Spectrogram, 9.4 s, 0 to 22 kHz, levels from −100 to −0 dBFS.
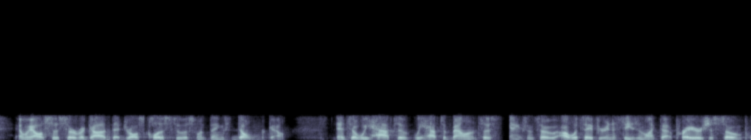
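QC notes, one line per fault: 1.33–1.41 s, 3.19–3.30 s, 6.15–6.54 s: VoIP packet loss concealed by the speech codec. After "we also serve a", "us when things don't" and "we have to balance", the audio smears into a buzzy tone or coloured noise that fades. The decoder stretched its last pitch over gaps of 40, 80 and 220 ms, and the longest gap fits about eleven 20 ms frames. The narrowband Speex line carries this tone.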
